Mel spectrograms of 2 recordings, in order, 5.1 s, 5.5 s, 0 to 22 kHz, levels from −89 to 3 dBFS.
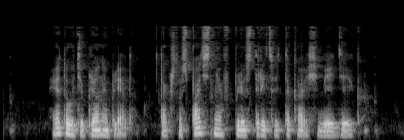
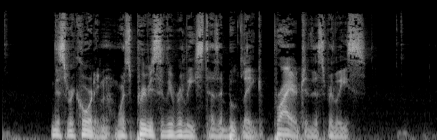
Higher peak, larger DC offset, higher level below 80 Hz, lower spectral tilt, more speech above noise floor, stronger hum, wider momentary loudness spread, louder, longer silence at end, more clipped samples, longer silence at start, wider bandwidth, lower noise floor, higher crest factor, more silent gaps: first, -4 dBFS vs -8 dBFS; neither; second, -50 dBFS vs -34 dBFS; first, -6.5 dB/octave vs -4 dB/octave; first, 39 dB vs 32 dB; neither; about the same, 9 LU vs 9 LU; about the same, -24 LUFS vs -24 LUFS; second, 0.45 s vs 0.9 s; neither; about the same, 0.65 s vs 0.65 s; second, 11.5 kHz vs 16.5 kHz; first, -62 dBFS vs -56 dBFS; about the same, 20 dB vs 18 dB; neither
